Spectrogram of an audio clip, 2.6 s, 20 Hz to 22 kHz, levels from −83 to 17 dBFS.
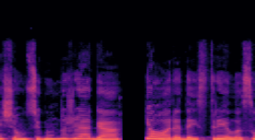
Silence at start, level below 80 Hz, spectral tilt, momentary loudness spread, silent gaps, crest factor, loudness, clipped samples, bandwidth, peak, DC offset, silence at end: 0 s; -70 dBFS; -4 dB/octave; 4 LU; 1.23-1.42 s; 12 dB; -17 LUFS; under 0.1%; 15 kHz; -4 dBFS; under 0.1%; 0 s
